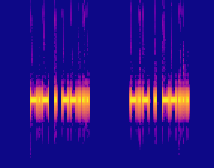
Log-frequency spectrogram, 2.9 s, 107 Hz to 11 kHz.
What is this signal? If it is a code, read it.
Morse code, heard as a keyed tone, about 42 wpm, 700 Hz. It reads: KE7 KE7
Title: USA Call Sign Prefixes - Repeated 2x - 45wpm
